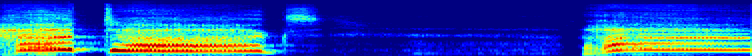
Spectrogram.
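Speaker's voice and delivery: shrill, very high, very loud screaming holler. Retelling a video of hot dog vendors: imitating a screaming vendor. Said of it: "And he's just screaming".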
